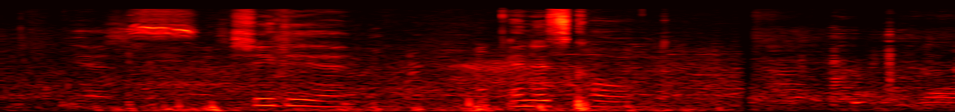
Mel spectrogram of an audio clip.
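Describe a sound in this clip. An elderly woman talks close by.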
